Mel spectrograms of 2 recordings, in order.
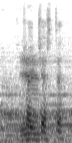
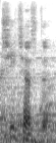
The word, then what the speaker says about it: Chichester: Chichester? Yeah. He said I said it wrong. Chichester.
